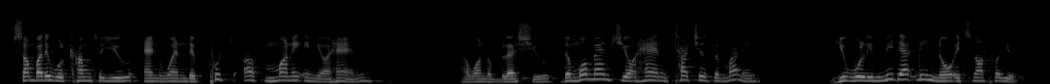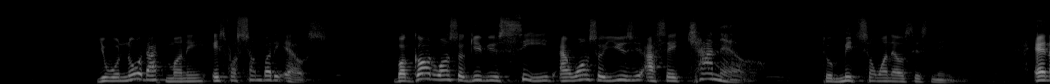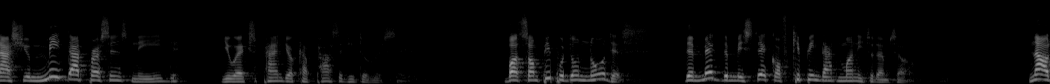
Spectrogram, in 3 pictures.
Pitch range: 120-195 Hz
